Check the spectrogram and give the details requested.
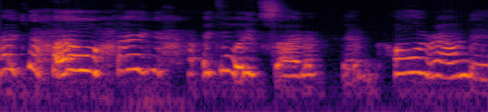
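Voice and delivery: put-on crying voice. Answering a question in a comic bit as Tim: put-on crying Tim voice. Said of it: "why do you sound like you're crying all the time?".

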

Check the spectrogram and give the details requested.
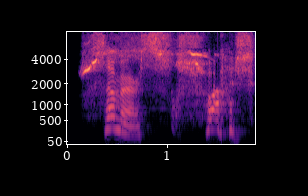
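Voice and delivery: whistly sibilants whistling through the teeth. Answering a request to say a phrase whistling through the teeth. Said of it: "Can you say summer squash that way?".

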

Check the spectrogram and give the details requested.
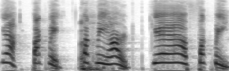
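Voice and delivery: very high, effeminate, flirtatious voice. Repeating the impression after being asked: impression of a nelly bottom. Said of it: "can I get that impression one more time?".

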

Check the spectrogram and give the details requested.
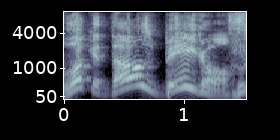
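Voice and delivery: acted loud blurted voice. Retelling his sleep-deprived girlfriend speaking up in dead silence: retelling speaking very loudly. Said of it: "very loudly says".

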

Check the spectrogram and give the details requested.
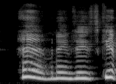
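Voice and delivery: very high voice with no toughness or bravado. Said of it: "like [name] voice almost".

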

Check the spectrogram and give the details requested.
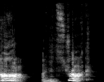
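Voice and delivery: bad dramatic voice, very high, very loud. Mocking action-movie characters who react to being punched, in a terrible put-on voice. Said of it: "That's a terrible voice".

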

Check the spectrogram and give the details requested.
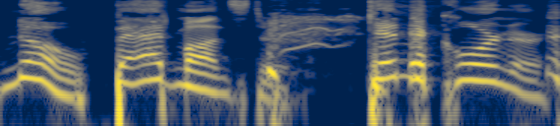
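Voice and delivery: very high, shrill, swooping acted yell. Recounting a wrestling match, voicing one wrestler yelling at another: retelling a yell. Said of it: "and he yells at him".

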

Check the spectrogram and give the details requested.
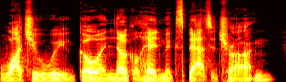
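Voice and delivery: deep, slow put-on voice. Acting out a line to a tourist who runs into you: deep Salty Spittoon-style voice. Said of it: "say it in, like, nice deep voice like that, Salty Spittoon style".

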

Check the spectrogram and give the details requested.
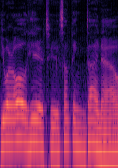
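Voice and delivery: slow, calm, menacing villain voice.

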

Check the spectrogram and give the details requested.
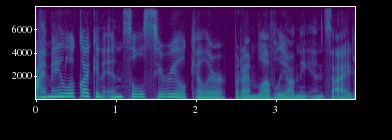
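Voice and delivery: ordinary delivery

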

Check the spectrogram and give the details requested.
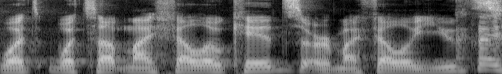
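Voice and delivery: fake awkward grown-up voice. Quoting a meme of an adult trying to be a kid: Steve Buscemi meme voice. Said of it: "the Steve Buscemi meme where it's like".

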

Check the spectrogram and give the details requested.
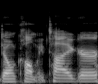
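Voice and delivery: ordinary talk

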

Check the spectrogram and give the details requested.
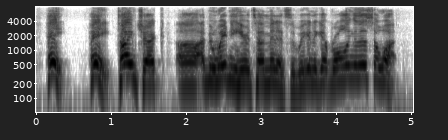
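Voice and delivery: loud, high-pitched yell.

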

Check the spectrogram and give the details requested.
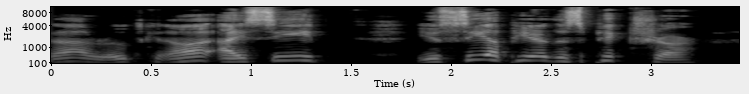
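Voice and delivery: imitated Polish man's accent. Retelling what a dentist said on arrival: imitating a Polish man's accent. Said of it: "and I'll do a voice".

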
